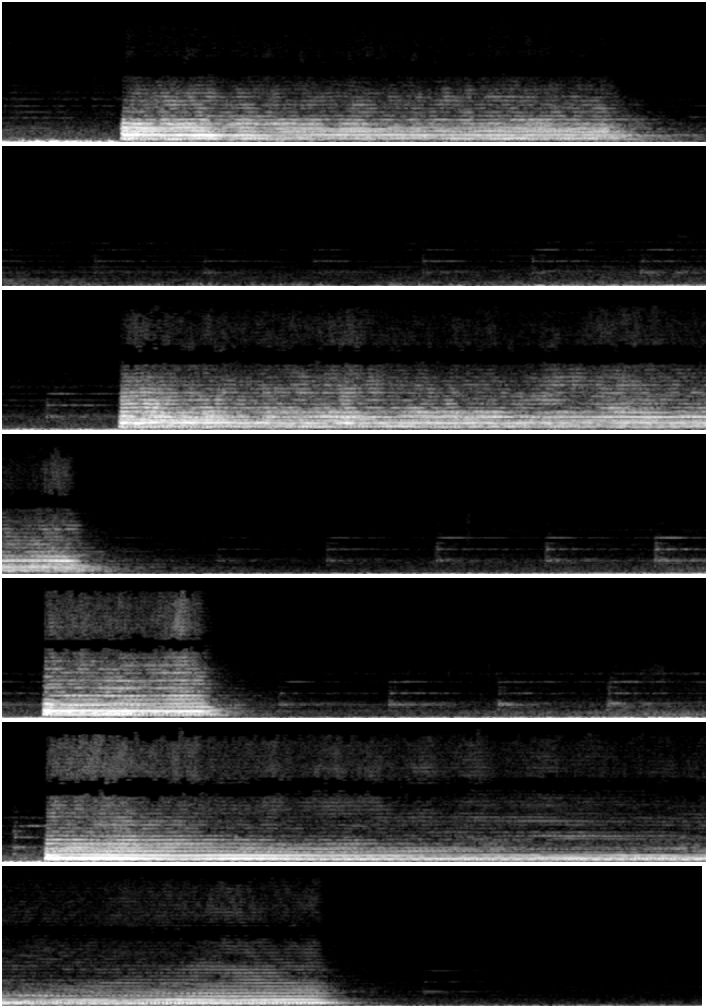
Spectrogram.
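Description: Diesel freight locomotive's air horn blowing the grade-crossing signal: long, long, short, long. Under the horn the locomotives' engines rumble low, growing louder as the train closes in.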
